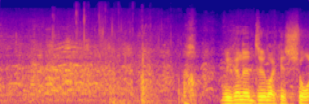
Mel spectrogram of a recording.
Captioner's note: audience laughs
